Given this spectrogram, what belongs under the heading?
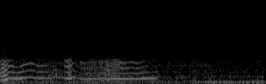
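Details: Snoring from a Chihuahua with summer heat fatigue: a high whistling squeak on the breath, then a softer low rumble.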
